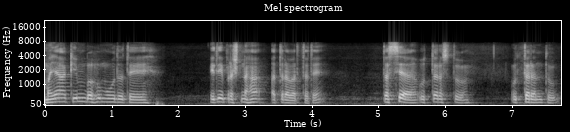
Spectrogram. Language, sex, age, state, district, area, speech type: Sanskrit, male, 30-45, Karnataka, Uttara Kannada, urban, spontaneous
